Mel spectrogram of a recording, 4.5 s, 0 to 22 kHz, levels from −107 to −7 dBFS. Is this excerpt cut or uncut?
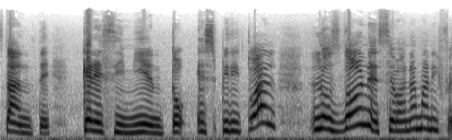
cut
